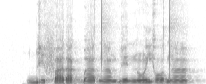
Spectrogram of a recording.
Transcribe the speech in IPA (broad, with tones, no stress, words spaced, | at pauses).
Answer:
ɡ͡bi˦fa˧ɾa˧ ɡ͡ba˨dã˨be˨ nɔ̃˨˦jɔ˧dã˧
